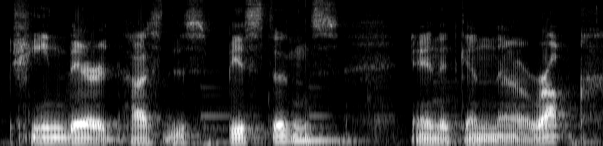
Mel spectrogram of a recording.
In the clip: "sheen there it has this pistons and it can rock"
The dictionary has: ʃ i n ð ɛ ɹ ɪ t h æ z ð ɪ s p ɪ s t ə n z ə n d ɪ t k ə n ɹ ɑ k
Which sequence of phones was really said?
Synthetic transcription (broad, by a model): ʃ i n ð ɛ ɹ ɪ t h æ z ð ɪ s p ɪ s t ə n s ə n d ɪ t k ə n ɹ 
